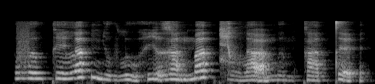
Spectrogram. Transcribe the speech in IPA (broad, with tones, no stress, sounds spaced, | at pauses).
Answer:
v ə˧ w k e˧ l a˦˥ k̚ ɲ ə̤˨˩ w l u˧˩ h ḭ˧˨ ə̯ ɣ a̰˧˨ n m a˦˥ t̚ t͡ɕ ɔ̤˨˩ l a̰ː˧˨ m ə̤˨˩ m k a˨˩ t̚ t̪ ɛ̰˧˨ ʔ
